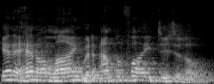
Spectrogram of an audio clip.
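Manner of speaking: deliberate sales-pitch delivery. Speaker on stage repeating a tagline to an audience with eyes closed; smiling while speaking. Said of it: "The difference there is I smiled".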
